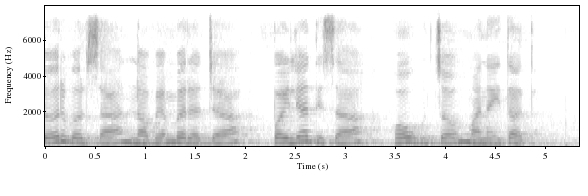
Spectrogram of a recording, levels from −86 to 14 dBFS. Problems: low volume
